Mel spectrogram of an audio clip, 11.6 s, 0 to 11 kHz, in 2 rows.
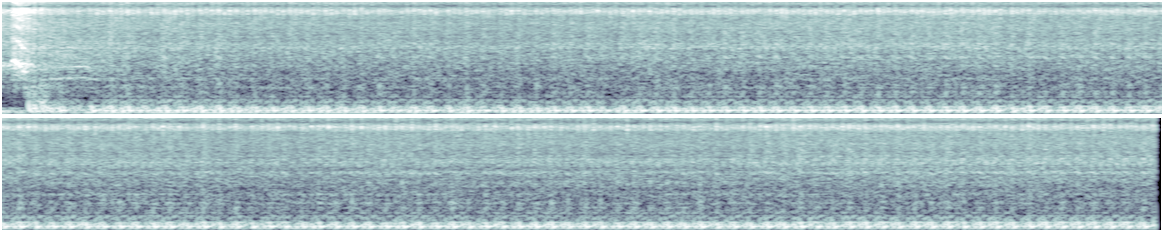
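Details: KTM RC8R with a swapped 2020+ third-gen 1290 Super Duke engine and electronics, first start after the swap: strong, even beat around four pulses a second, smooth deep exhaust note, no knocks or misfires; normal idle and revving.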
